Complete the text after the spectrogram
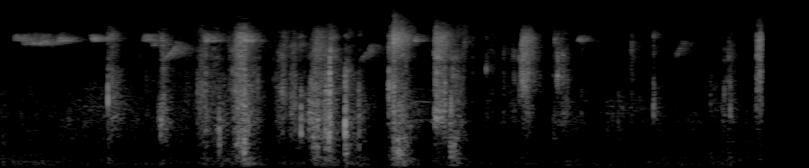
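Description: A monkey rustles leaves close by.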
